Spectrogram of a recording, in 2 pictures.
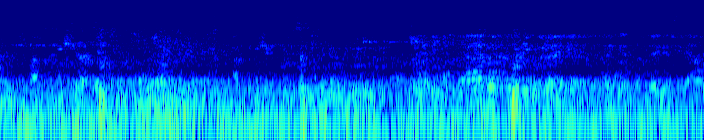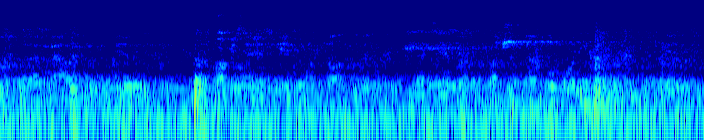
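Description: Tennis balls are struck with rackets now and then, echoing in a large indoor hall.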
